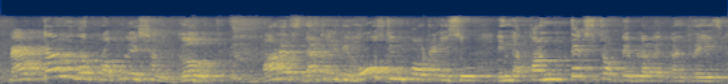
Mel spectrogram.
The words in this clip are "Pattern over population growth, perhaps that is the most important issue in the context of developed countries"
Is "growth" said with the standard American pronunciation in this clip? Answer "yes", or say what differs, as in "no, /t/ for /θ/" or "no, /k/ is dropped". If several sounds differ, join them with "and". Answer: no, /ɹ/ is dropped and /t/ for /θ/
